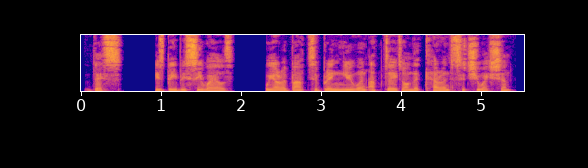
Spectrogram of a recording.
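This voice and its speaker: A man reading a formal emergency broadcast announcement in a measured, solemn manner. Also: medium pitch, no echo.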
